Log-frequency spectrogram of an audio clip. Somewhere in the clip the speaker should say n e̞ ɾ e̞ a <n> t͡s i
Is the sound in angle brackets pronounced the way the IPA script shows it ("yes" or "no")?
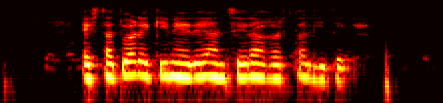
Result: yes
